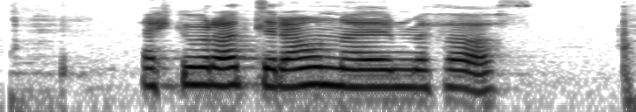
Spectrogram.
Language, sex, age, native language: Icelandic, female, 11, Icelandic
